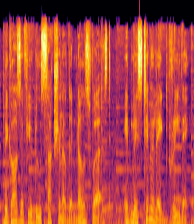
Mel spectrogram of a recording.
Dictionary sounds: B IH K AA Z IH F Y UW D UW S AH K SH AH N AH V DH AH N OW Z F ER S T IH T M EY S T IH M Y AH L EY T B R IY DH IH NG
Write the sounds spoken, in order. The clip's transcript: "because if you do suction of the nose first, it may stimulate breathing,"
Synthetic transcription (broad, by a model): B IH K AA Z IH F Y UW D UW S AH K SH AH N AH V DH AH N OW Z F ER S T IH T M EY S T IH M Y AH L EY T B R IY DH IH NG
